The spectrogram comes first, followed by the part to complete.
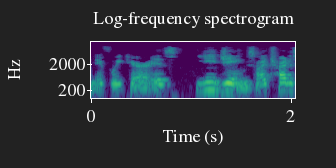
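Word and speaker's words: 易經: Chinese Yi Jing, or you sometimes hear it pronounced I Ching, because that's how it looks like it's written. I believe the correct pronunciation, if we care, is Yi Jing.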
